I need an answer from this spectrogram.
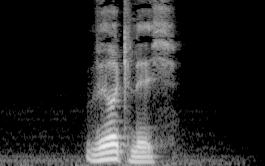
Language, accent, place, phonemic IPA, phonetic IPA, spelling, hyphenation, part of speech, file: German, Germany, Berlin, /ˈvɪʁklɪç/, [ˈvɪɐ̯kʰlɪç], wirklich, wirk‧lich, adjective / adverb, De-wirklich.ogg
- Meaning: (adjective) real; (adverb) really, actually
